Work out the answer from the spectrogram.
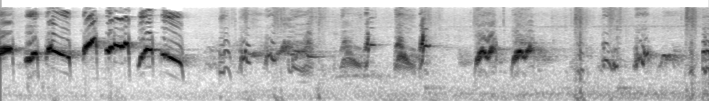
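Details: Red-whiskered bulbul morning song for training, in the 'ché' style: a rapid run of loud, bright warbled notes rising and falling for about a second, then softer scattered chirps and twitters.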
